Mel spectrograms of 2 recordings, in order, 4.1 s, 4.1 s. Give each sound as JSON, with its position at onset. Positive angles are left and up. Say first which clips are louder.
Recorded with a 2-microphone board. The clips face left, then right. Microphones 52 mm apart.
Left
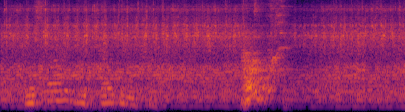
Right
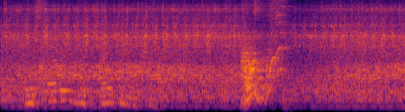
{"t": 0.2, "sound": "a man speaking", "louder": "right 5 dB", "side_deg": -50, "distance_m": 1.8}
{"t": 2.4, "sound": "a zipper", "louder": "right 5 dB", "side_deg": -55, "distance_m": 2.5}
